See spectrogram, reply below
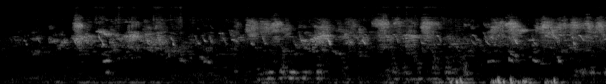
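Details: Chicks eating and playing, with shrill high peeping throughout and several soft low tapping sounds toward the end.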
